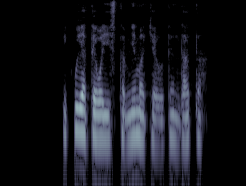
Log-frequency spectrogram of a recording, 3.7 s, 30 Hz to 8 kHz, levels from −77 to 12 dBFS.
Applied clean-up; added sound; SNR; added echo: none; none; none; none.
